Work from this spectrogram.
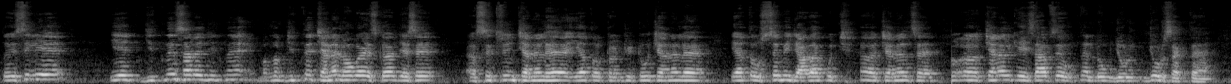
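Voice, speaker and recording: A man giving a step-by-step tutorial, explaining haltingly and repeating himself, with English terms mixed in. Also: sits high, fairly even intonation, mellow. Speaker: instructor, tutorial presenter. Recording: roomy echo, faint background noise.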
